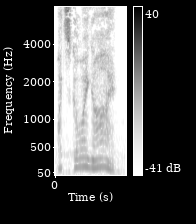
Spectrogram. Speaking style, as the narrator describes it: Rachel whispered

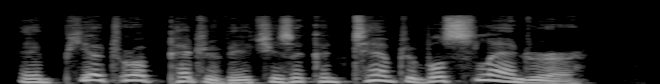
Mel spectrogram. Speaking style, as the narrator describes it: Dounia snapped out suddenly

